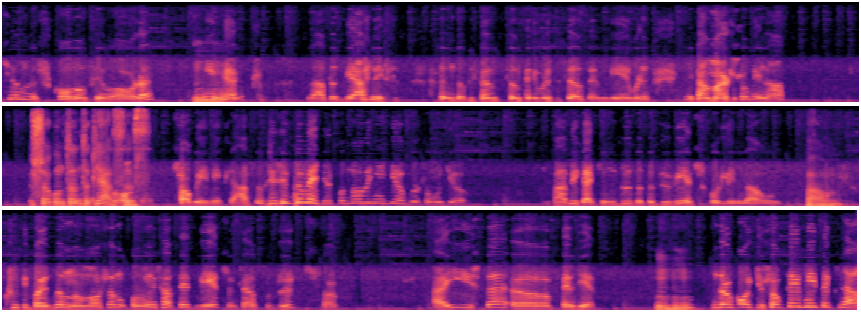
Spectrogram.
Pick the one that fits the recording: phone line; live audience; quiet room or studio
phone line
